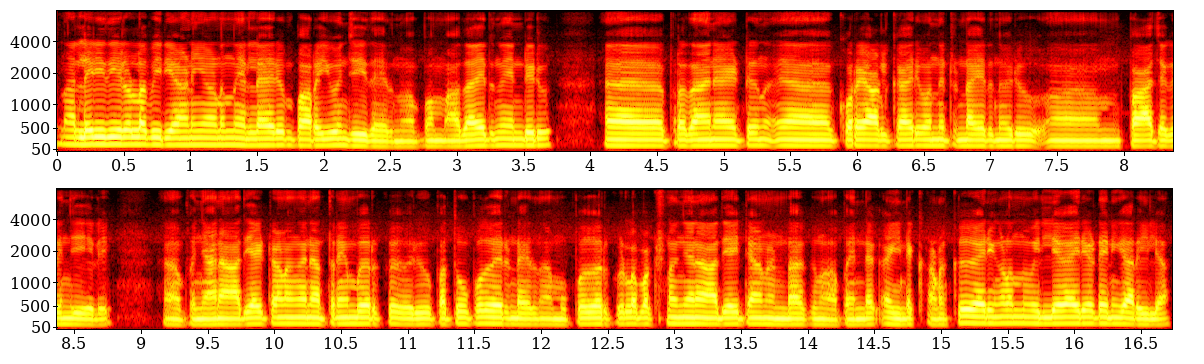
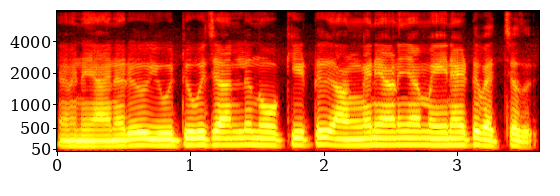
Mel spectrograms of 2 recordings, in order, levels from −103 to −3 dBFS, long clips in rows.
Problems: low volume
